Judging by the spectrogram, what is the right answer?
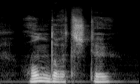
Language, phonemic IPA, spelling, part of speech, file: Dutch, /ˈhɔndərtstə/, 100e, adjective, Nl-100e.ogg
- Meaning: abbreviation of honderdste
